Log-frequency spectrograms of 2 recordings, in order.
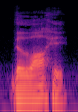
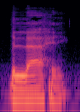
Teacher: quand c'est à côté d'un i, les deux L ne sont pas emphatiques, donc ce n'est pas billahi, c'est billahi.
